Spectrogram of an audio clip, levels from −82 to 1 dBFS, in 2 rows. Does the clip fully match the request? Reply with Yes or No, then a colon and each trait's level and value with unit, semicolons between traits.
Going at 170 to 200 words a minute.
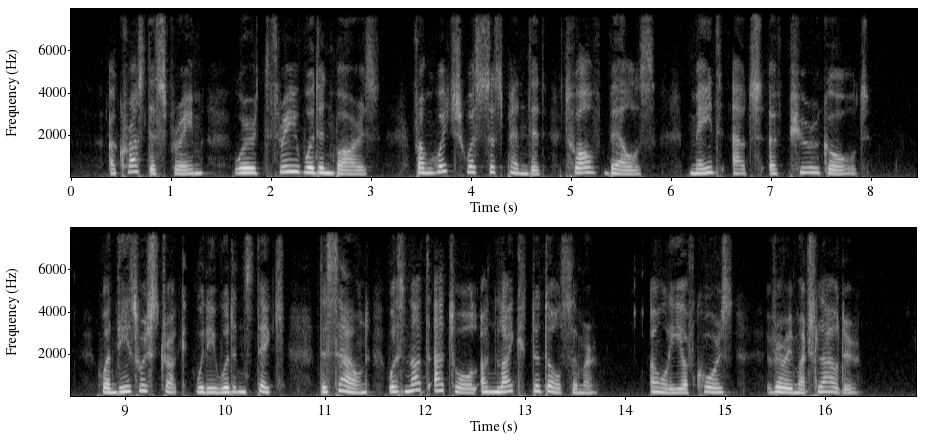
No: average, 145 wpm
